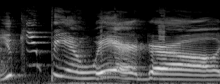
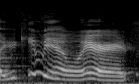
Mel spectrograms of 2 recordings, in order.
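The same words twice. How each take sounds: First: Loud cheering. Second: Said in the usual way. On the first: Real, not acted. Cheering Robin on loudly.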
